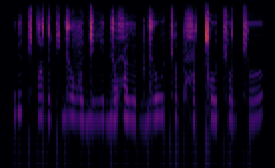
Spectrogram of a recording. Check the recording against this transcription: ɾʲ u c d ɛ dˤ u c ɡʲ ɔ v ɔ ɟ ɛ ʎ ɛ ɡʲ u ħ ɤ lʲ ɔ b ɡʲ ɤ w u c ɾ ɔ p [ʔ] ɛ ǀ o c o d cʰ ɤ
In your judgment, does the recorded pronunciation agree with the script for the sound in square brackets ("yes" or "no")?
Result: no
